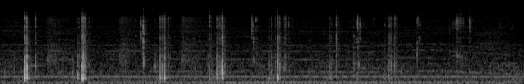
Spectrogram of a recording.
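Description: A person chewing crispy deep-fried pork belly (bagnet) with the mouth closed: sharp crunches of the crackling skin about twice a second, growing softer after about three seconds, over a faint steady hum.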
